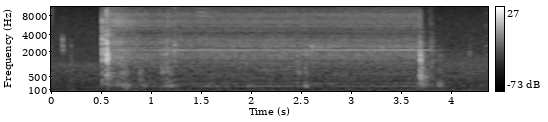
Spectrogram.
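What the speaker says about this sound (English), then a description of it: "it'll start pushing the wire out through the liner out, and keep it going until the end" A MIG welder's wire feed pushes wire through the liner with a steady, faint electric motor whir, bracketed by a clicking switch at the start and the end, alone and fairly close.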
